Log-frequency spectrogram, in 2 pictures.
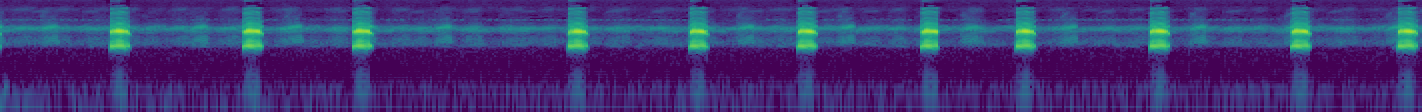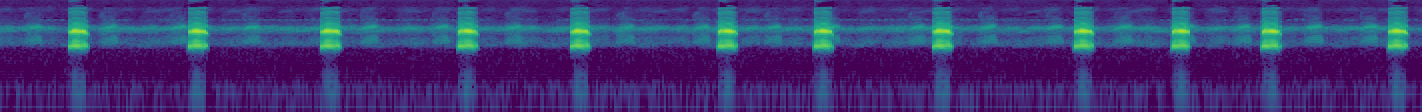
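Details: Fejervarya kawamurai calling in paddy fields along the Kamo River, Itoshima, Fukuoka, Japan; short sharp croaks repeated about every half second in a steady series, over a dense chorus of other frogs.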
